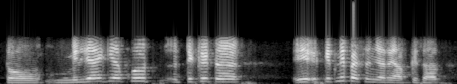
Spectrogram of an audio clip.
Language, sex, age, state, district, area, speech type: Hindi, female, 60+, Uttar Pradesh, Sitapur, rural, conversation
